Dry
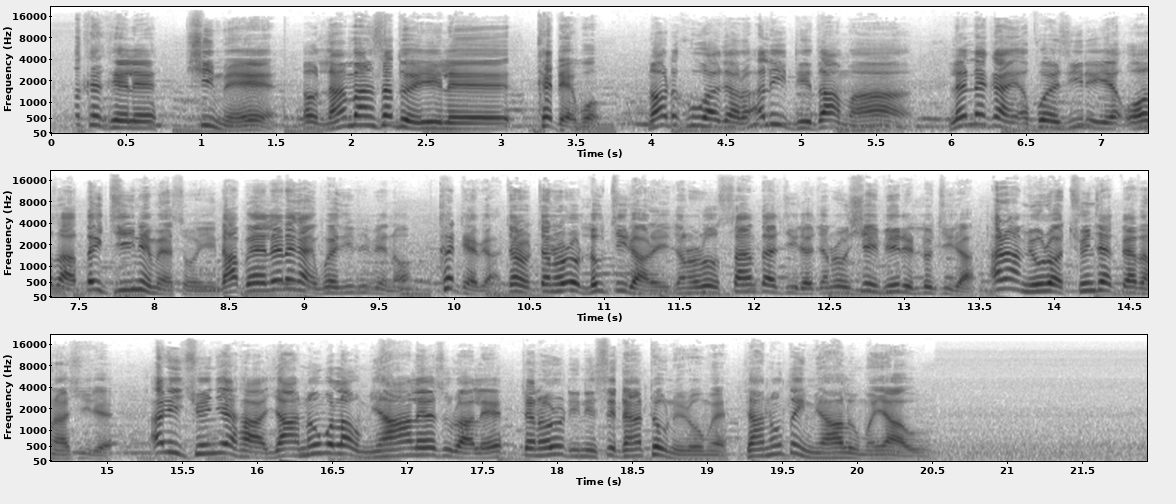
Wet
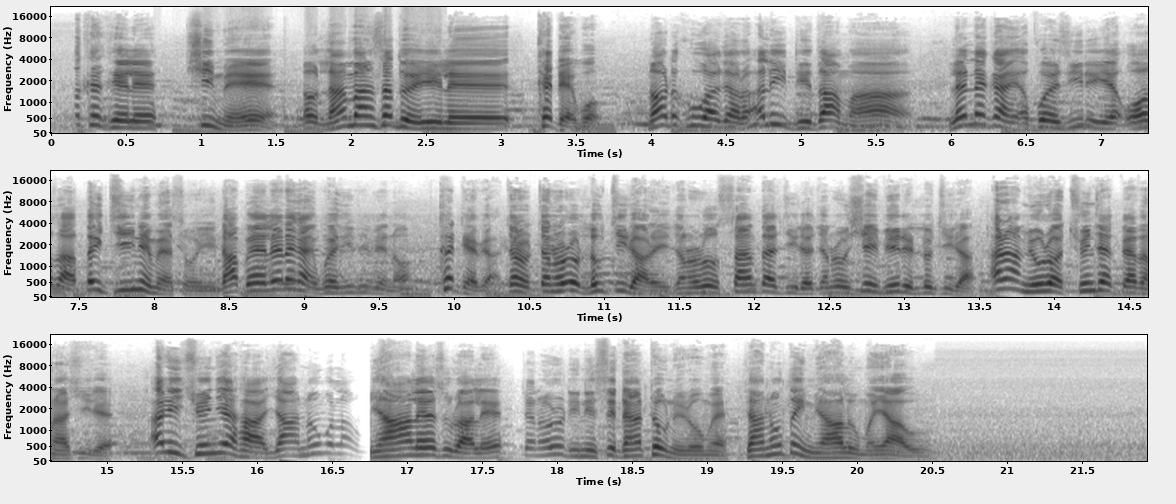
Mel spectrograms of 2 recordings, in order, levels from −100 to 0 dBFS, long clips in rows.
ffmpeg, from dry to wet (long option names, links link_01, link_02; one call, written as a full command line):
ffmpeg -i in.wav -filter_complex "[0:a]asettb=1/sr,asplit=3[link_01][link_02][link_03];[link_01]atrim=end=0.684[link_04];[link_02]atrim=start=0.68:end=2.63,asetpts=PTS-STARTPTS,afade=type=in:duration=0.004:curve=qsin,afade=type=out:start_time=1.946:duration=0.004:curve=qsin,acrusher=bits=8:mode=log:mix=0:aa=0.000001[link_05];[link_03]atrim=start=2.626[link_06];[link_04][link_05]acrossfade=duration=0.004:curve1=hsin:curve2=qsin[link_07];[link_07][link_06]acrossfade=duration=0.004:curve1=qsin:curve2=hsin,asplit=3[link_08][link_09][link_10];[link_08]afade=type=out:start_time=8.08:duration=0.02[link_11];[link_09]aecho=1:1:247|494|741|988:0.0708|0.0404|0.023|0.0131,afade=type=in:start_time=8.08:duration=0.02,afade=type=out:start_time=11.31:duration=0.02[link_12];[link_10]afade=type=in:start_time=11.31:duration=0.02[link_13];[link_11][link_12][link_13]amix=inputs=3:normalize=0,asplit=4[link_14][link_15][link_16][link_17];[link_14]atrim=end=16.75,asetpts=PTS-STARTPTS,afade=type=out:start_time=15.97:duration=0.78:curve=qua[link_18];[link_15]atrim=start=16.75:end=17.72,asetpts=PTS-STARTPTS,afade=type=in:duration=0.004:curve=hsin,afade=type=out:start_time=0.69:duration=0.28:silence=0.199526[link_19];[link_16]atrim=start=17.72:end=17.88,asetpts=PTS-STARTPTS,volume=-14dB[link_20];[link_17]atrim=start=17.88,asetpts=PTS-STARTPTS,afade=type=in:duration=0.28:silence=0.199526[link_21];[link_18][link_19][link_20][link_21]concat=n=4:v=0:a=1" out.wav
